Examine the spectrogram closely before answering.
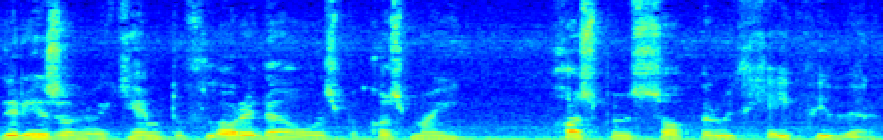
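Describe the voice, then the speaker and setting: An elderly woman from Greece with a Greek accent, slowly recalling her life in an oral history interview, with halting restarts. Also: medium pitch, flat delivery, darkish tone. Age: older. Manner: slow, halting recollection with restarts. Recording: noisy tape with hum.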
